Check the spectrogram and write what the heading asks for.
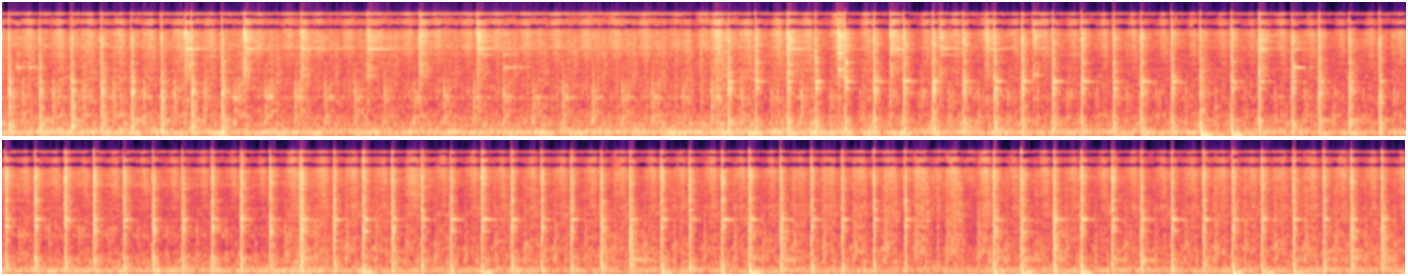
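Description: Mechanical power hammer pounding a red-hot steel cleaver blank in a rapid, even run of metal-on-metal blows, about three a second. A low machine hum runs under the blows for the first several seconds.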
